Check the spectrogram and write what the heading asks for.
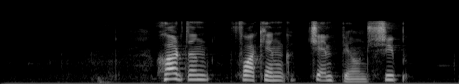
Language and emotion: Russian, positive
